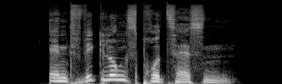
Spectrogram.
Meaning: dative plural of Entwicklungsprozess
- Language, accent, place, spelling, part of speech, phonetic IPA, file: German, Germany, Berlin, Entwicklungsprozessen, noun, [ɛntˈvɪklʊŋspʁoˌt͡sɛsn̩], De-Entwicklungsprozessen.ogg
